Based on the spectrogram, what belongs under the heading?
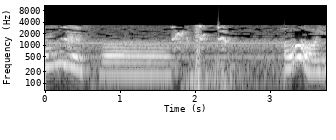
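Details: Pet cockatiel talking, uttering a greeting in a harsh, voice-like tone with stacked harmonic bands, several short phrases broken by brief pauses and a clicky burst near the middle.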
